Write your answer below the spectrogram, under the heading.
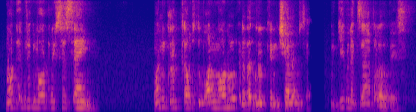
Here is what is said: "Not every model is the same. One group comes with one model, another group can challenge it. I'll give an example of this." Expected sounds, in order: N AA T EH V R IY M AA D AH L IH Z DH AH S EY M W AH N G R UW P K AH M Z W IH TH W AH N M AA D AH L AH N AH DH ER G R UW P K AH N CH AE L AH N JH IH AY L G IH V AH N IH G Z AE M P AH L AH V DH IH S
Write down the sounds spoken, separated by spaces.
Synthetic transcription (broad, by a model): N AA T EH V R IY M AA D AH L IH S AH S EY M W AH N G R UW P K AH M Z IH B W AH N M AA D AH L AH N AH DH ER G R UW P K AH N CH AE L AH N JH IH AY N G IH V AH N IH G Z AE M P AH L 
